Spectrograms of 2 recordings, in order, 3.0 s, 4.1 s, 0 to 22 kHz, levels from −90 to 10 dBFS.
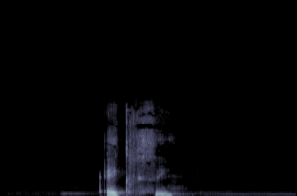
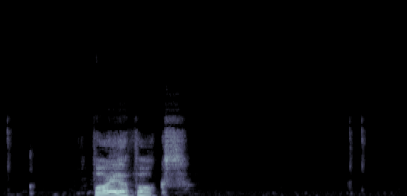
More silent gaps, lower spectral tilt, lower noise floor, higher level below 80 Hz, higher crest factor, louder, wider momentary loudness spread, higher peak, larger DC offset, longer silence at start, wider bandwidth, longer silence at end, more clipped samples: neither; about the same, -5 dB/octave vs -5.5 dB/octave; second, -75 dBFS vs -84 dBFS; second, -86 dBFS vs -74 dBFS; about the same, 24 dB vs 22 dB; second, -31 LUFS vs -21 LUFS; second, 12 LU vs 16 LU; second, -12 dBFS vs -4 dBFS; neither; about the same, 1.05 s vs 0.95 s; first, 10.5 kHz vs 9 kHz; second, 1.25 s vs 2.25 s; neither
